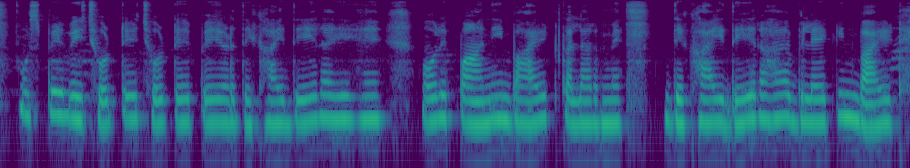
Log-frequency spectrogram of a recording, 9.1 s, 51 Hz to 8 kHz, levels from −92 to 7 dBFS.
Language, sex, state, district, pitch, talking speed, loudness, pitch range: Hindi, female, Maharashtra, Aurangabad, 205 Hz, 145 wpm, -39 LUFS, 200-220 Hz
